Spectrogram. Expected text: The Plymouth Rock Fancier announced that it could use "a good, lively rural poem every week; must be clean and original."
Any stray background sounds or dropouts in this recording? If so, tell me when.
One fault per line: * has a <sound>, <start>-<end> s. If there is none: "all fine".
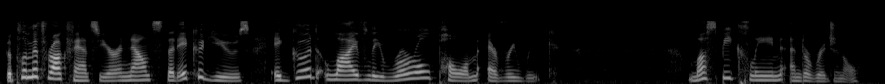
all fine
